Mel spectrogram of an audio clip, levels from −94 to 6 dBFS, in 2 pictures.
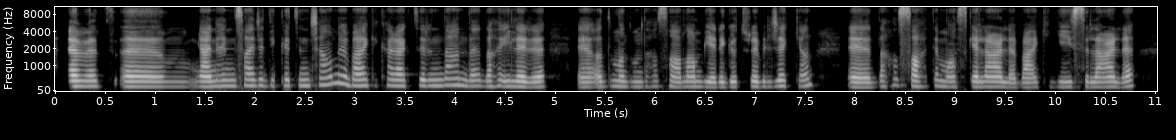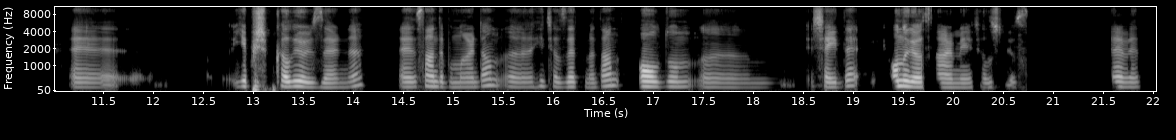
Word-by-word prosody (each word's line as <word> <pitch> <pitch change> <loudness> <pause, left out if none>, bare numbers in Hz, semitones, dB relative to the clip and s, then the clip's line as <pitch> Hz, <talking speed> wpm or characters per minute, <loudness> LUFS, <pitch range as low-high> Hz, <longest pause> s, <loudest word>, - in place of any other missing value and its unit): Evet, 210 0 +5 0.2
emm, 195 -1 +2
yani, 195 +1 +4
hani, 220 0 -5
sadece 230 0 -1
dikkatini 230 +1 -8
çalmıyor, 285 +4 -3
belki 230 0 -1
karakterinden 225 +1 -4
de 215 0 -6
daha 210 +1 -6
ileri, 195 -2 +2 0.3
eee, 185 0 -2
adım 195 +3 -6
adım 190 -1 -6
daha 200 +1 -19
sağlam 195 -1 -3
bir 190 - -4
yere 185 0 0
götürebilecekken, 200 +4 -4 0.4
eee, 180 -1 +1
daha 240 +4 -12
sahte 205 0 +2
maskelerle, 190 -2 -1
belki 180 +1 -6
giysilerle, 190 +1 +2 0.4
eee, 175 -1 -7 1.1
yapışıp 210 -1 +5
kalıyor 200 0 +7
üzerine. 175 +6 -4 0.4
Eee, 185 0 -1
sen 200 0 +4
de 190 -1 -7
bunlardan, 185 +7 -6
eee, 180 -1 -8
hiç 210 +1 -12
haz 185 0 -8
etmeden 185 +4 -3 0.2
olduğun, 195 -1 +6
ımm, 165 -1 -14 0.4
şeyde 180 +5 +1 0.3
onu 210 +1 +8
göstermeye 170 -3 +3
çalışıyorsun. 175 +1 -6 0.8
Evet. 185 -1 -3
195 Hz, 125 wpm, -28 LUFS, 185-215 Hz, 1.1 s, onu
